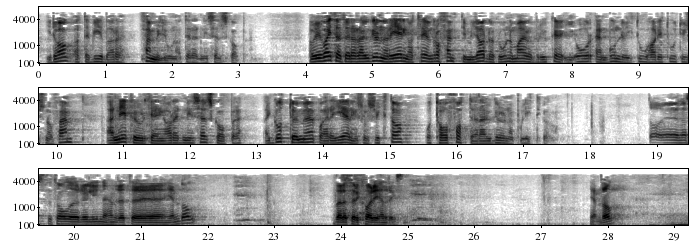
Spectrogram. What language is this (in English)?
Norwegian Nynorsk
